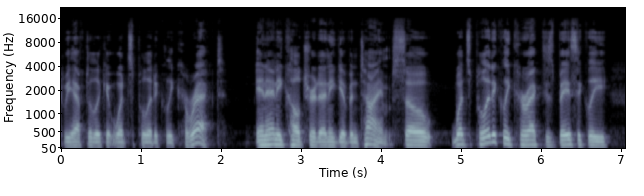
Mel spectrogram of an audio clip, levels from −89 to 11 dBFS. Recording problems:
none

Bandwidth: 15 kHz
